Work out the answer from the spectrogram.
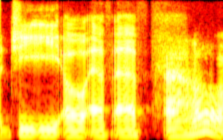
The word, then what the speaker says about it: Geoff: But the AI driven leader, It's by Oh, Jeff Woods, and it's the Jeff oh, that's spelled Geoff, so Geoff.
